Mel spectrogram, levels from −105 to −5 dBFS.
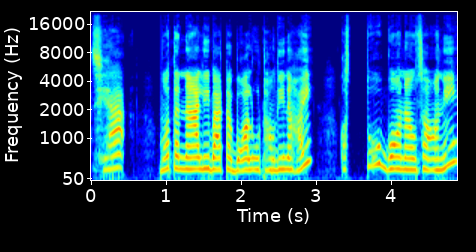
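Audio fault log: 0.00–0.99 s, filter restarted on every block: During the opening second of speech, a filter in the processing chain discards its internal state at each block boundary and starts again from zero. Each fresh start leaves a small transient, and these repeat at 25 Hz, which fits blocks of about 40 ms. The result is a low, regular buzz riding under the speech, louder where the speech is louder, until it stops near 0.99 s.
2.39–2.42 s, broken MP3 bit reservoir: For about 28 ms the speech jumps ahead, roughly the length of one 24 ms MP3 frame. The likely cause is missing frames in the MP3 stream. The frame that followed the gap reached back into the bit reservoir for data it had borrowed from earlier frames and found bytes belonging to another frame.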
